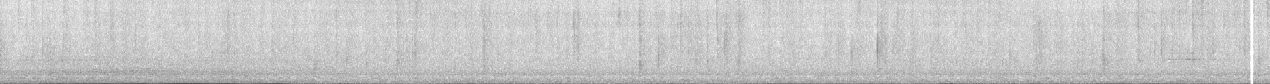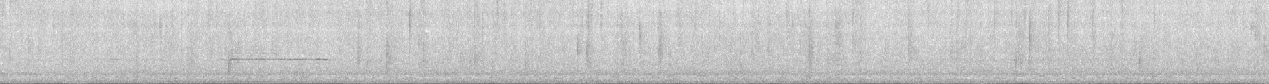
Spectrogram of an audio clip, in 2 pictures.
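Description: Heavy rain falling steadily, with many drops ticking on nearby surfaces. A low rumble sits under the rain for the first few seconds.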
